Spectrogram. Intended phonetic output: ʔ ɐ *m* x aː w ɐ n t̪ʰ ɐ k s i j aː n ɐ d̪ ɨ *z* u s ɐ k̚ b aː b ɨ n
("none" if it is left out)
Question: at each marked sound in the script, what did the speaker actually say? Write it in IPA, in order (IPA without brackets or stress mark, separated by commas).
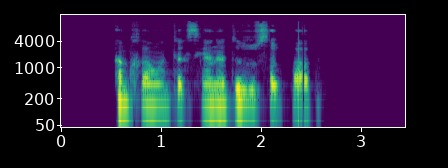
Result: m, z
